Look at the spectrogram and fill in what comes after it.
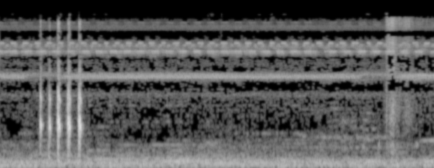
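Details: A yellow-skinned toad gives a brief burst of five quick, croaking pulses over a steady high insect whine.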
